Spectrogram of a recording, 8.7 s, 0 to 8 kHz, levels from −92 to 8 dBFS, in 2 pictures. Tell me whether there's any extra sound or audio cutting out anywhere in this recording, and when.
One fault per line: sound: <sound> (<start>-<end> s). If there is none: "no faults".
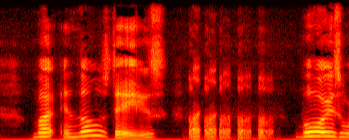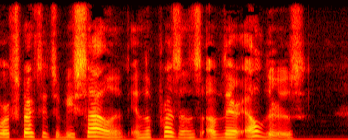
sound: laugh (2.4-3.4 s)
